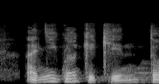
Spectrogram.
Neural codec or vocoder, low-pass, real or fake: vocoder, 44.1 kHz, 128 mel bands every 256 samples, BigVGAN v2; 7.2 kHz; fake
